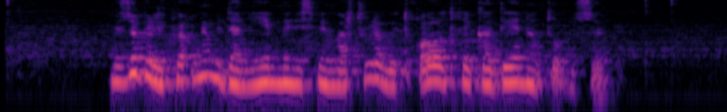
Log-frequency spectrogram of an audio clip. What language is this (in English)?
Georgian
